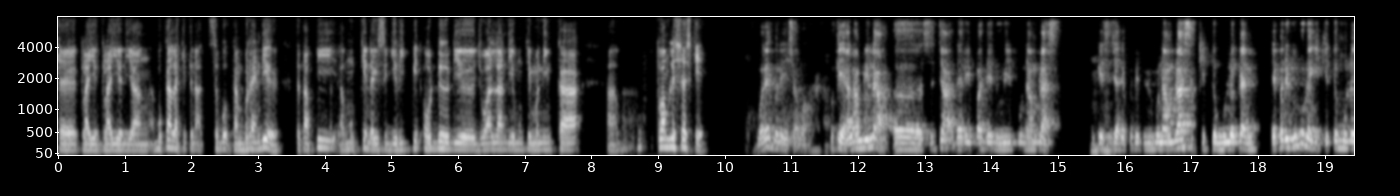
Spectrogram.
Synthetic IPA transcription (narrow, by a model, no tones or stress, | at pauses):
ʃɛklajənkəlajənjaŋbukanlahkit̪əna̰ʔsəbʊt̪̚kanbɾɛndiə | t̪ət̪apiəmuŋkɪndaɾisəɡiɾipit̪̚odədiəd͡ʒualandiəmũŋkɪnməniŋkat̪̚ | ʔə̰t̪uanməlasiasə̥kɪt̪̚ | bolɛhbolɛinʃaʔa̰lːɑhokealɦamdilahəsəd͡ʒaʔdaɾipadadwəɾibunamblas | okesəd͡ʒaʔdaɾipadadwəibunamblaskit̪əmũləkandaɾipadadululaɡikit̪əmũlə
